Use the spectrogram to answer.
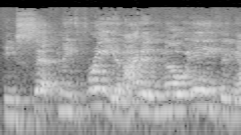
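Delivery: ordinary talk, nothing marked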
